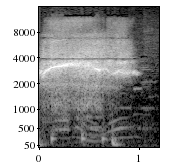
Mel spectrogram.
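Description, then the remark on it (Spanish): A single high, steady whistle held for about a second, slightly wavering in pitch before cutting off abruptly, a person whistling to imitate an airplane flying overhead. “El avión se cayó.”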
